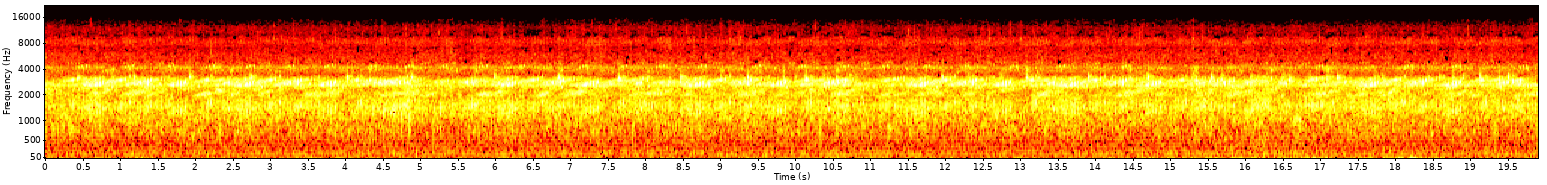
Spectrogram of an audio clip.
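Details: Loud, steady chorus of frogs at a lake, countless rapid pulsed croaks blending into a bright continuous trill, with regularly recurring emphatic notes punctuating the wall of calls throughout.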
